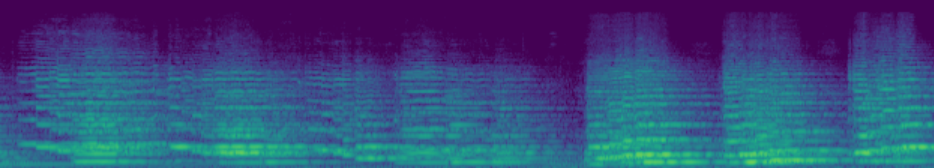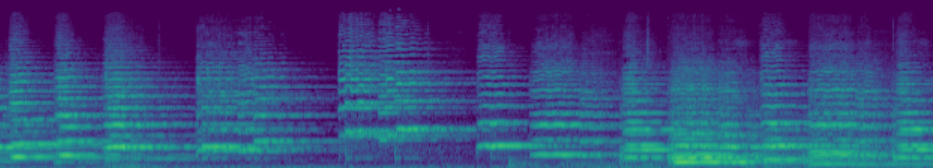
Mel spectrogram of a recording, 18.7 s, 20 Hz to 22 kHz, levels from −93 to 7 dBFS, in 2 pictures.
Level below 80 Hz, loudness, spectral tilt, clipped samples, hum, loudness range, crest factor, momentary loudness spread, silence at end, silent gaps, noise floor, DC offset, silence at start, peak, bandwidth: -58 dBFS; -28 LUFS; -6.5 dB/octave; under 0.1%; none; 8 LU; 20 dB; 14 LU; 0 s; none; -48 dBFS; under 0.1%; 0 s; -8 dBFS; 12.5 kHz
